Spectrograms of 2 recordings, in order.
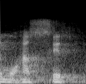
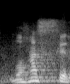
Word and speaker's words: মহাসর: জায়গাটির নাম হচ্ছে ওয়াদি মহাসর শুদ্ধ উচ্চারণ হচ্ছে মহাসর অনেকে ভুল পড় মহাসার বলেছেন মহাদিয়ে মহা মহাস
